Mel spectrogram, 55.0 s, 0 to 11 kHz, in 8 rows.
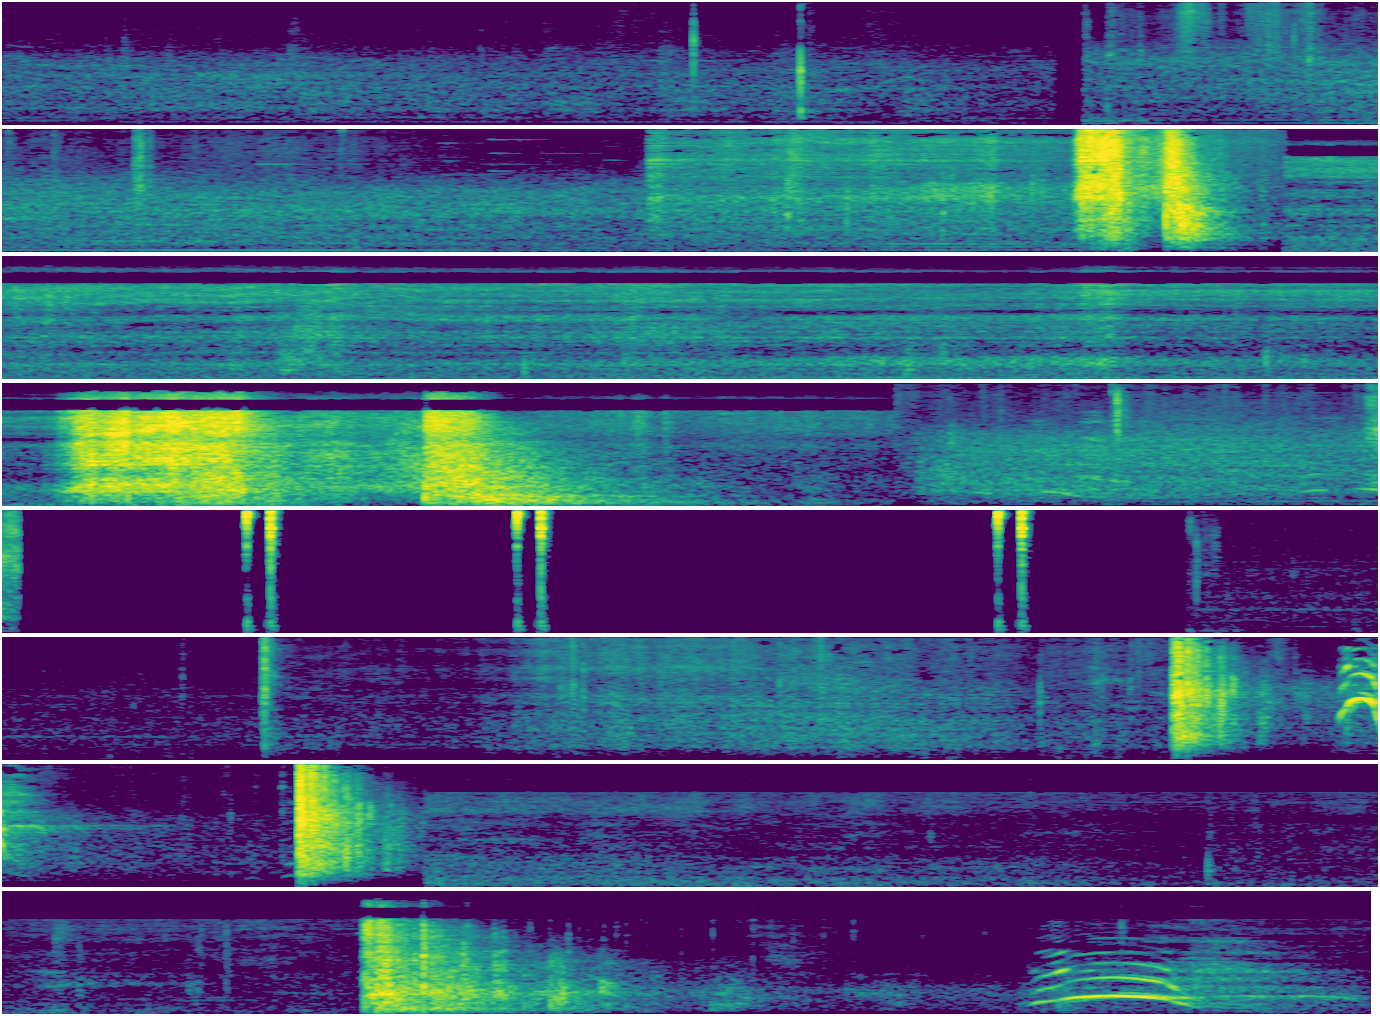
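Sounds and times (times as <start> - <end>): firecracker bang: 10.1 - 16.6, 20.8 - 26.5, 40.2 - 41.5, 42.7 - 45.8, 49.9 - 52.8
firecracker rushing: 10.1 - 27.6, 33.7 - 55.0.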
